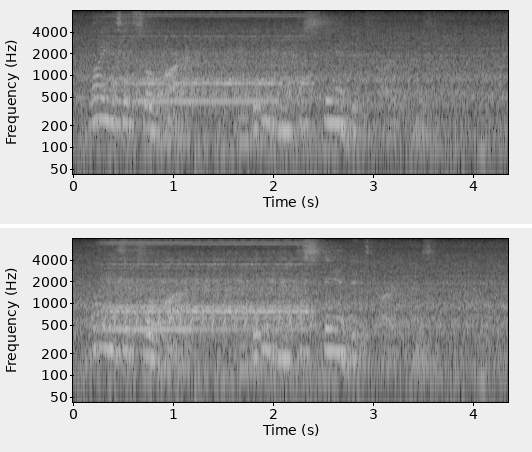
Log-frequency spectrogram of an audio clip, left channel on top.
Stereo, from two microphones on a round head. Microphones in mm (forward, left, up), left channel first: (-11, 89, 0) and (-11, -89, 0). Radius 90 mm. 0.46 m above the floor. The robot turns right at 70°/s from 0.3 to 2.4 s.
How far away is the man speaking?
About 4 m.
